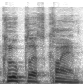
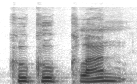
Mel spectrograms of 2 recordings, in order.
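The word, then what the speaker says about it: Kukulkan: not pronouncing this line it looks like Klu Klux Klan but it's cuckoo Clan it's a snake pyramid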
